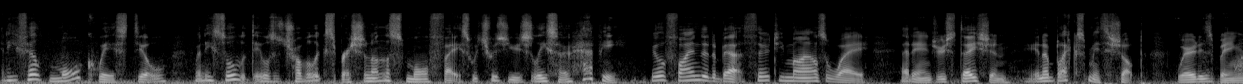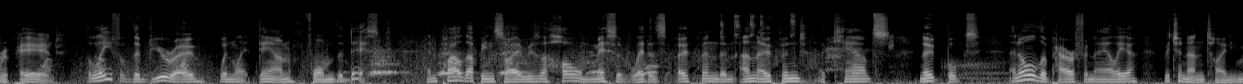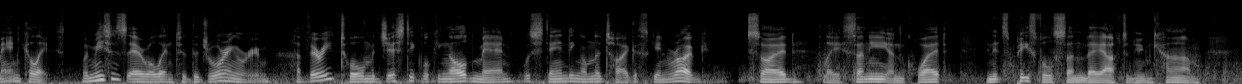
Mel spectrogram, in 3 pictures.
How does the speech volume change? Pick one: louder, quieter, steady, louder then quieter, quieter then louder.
steady.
